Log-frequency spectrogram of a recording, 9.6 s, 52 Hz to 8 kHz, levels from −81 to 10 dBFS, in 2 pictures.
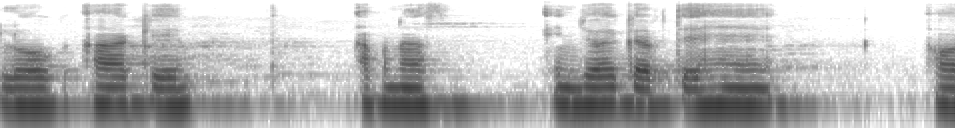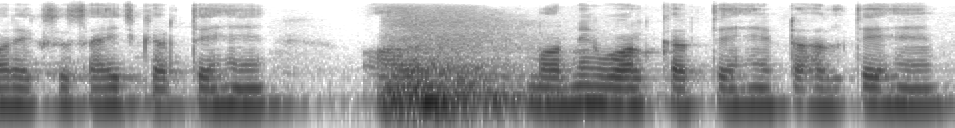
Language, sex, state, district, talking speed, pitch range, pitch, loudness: Hindi, male, Chhattisgarh, Kabirdham, 105 wpm, 125-130 Hz, 130 Hz, -20 LUFS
